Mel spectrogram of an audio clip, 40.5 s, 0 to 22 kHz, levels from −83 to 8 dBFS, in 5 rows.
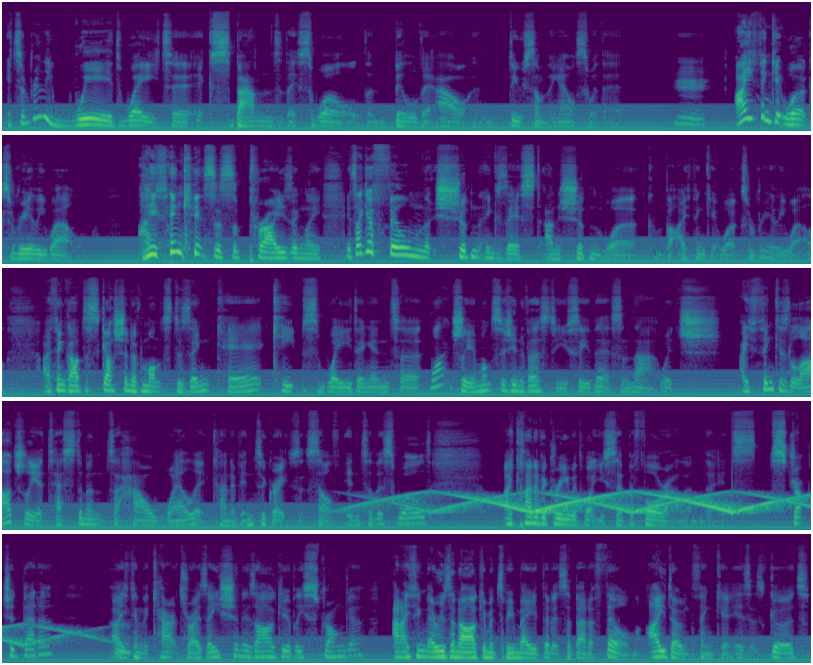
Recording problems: electrical hum; faint; throughout; 60 Hz, 20 dB below the speech
siren; loud; from 28 to 33 s; peak 6 dB above the speech

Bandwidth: 16.5 kHz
